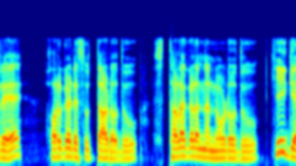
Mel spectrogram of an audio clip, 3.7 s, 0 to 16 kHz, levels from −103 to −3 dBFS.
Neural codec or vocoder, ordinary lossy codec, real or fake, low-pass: codec, 16 kHz, 4 kbps, FunCodec, trained on LibriTTS, 50 frames a second; AAC, 96 kbps; fake; 7.2 kHz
